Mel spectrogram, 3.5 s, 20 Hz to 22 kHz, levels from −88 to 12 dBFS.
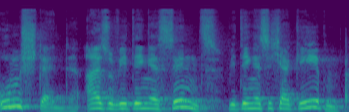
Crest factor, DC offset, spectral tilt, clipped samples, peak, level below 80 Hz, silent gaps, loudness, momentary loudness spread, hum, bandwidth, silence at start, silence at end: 14 dB; under 0.1%; -5.5 dB/octave; under 0.1%; -10 dBFS; -64 dBFS; none; -25 LUFS; 9 LU; none; 15.5 kHz; 0 s; 0 s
